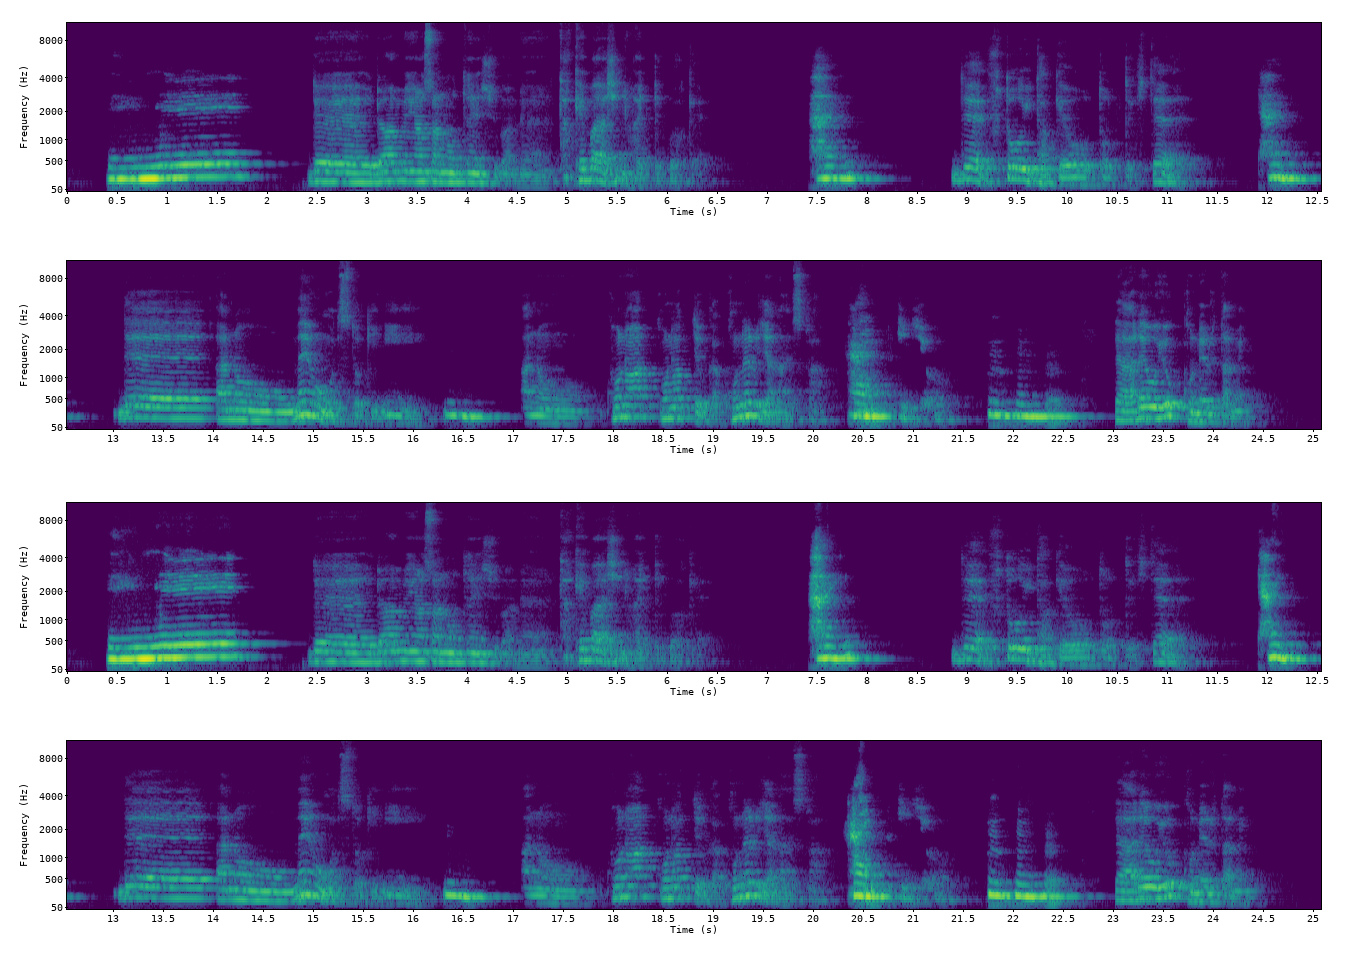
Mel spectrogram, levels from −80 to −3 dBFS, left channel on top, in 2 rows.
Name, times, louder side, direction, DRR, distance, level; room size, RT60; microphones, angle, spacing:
voice 1, 0.4-1.8 7.4-7.9 11.9-12.3 16.3-16.6 20.3-20.7 21.7-22.5, right 2 dB, 60° right, 8 dB, 0.4 m, -20 dB
voice 2, 2.4-6.4 8.8-11.2 13.0-16.1 17.1-20.1 20.3-21.4 23.0-24.3, left 2 dB, 35° left, 2 dB, 0.6 m, -33 dB
3.5 x 2.2 x 4.1 m, 0.72 s
head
